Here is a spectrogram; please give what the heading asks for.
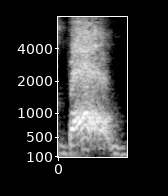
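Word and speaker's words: Baal: were talking about basically the demon that some people would pronounce ball b-a-a-l is that correct it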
